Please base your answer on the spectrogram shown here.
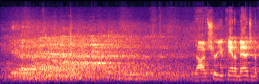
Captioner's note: laughter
